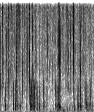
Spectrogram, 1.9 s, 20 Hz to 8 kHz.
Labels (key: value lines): label: biophony, sea urchins (Echinidae)
recorder: SoundTrap 600 or HydroMoth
